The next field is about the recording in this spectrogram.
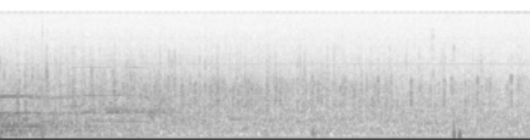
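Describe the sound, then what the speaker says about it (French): Crowd at a short-track speed skating race applauding the skaters, a dense, steady wash of clapping and cheering from a large indoor audience, with a faint announcer voice and arena noise under it. "Good round of applause for our skaters"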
